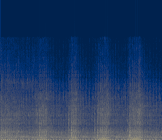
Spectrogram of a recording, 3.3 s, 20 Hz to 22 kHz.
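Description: A TVS XL100 motorcycle engine runs steadily with a slightly rough, pulsing note, moderately close and alone, rising and falling gently in a regular rhythm.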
